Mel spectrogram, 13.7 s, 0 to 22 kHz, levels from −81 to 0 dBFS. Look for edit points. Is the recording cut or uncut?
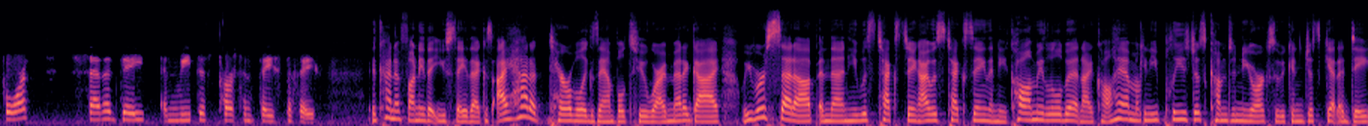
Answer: cut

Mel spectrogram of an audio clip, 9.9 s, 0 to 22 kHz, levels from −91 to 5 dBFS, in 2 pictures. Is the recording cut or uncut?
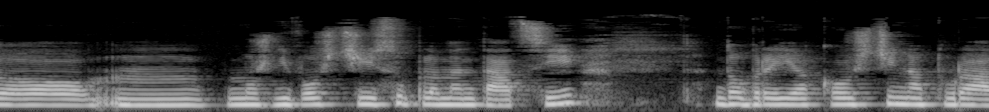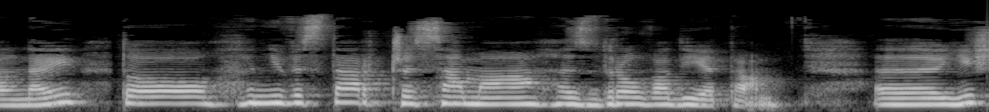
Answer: cut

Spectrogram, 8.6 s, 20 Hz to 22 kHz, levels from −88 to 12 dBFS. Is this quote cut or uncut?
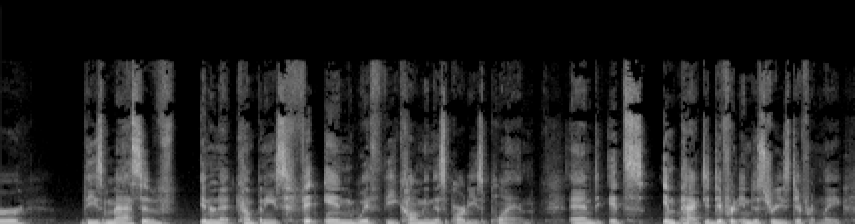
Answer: uncut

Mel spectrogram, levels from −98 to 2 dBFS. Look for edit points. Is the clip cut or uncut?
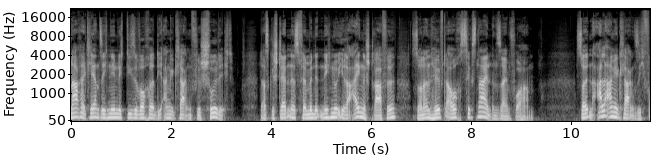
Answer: uncut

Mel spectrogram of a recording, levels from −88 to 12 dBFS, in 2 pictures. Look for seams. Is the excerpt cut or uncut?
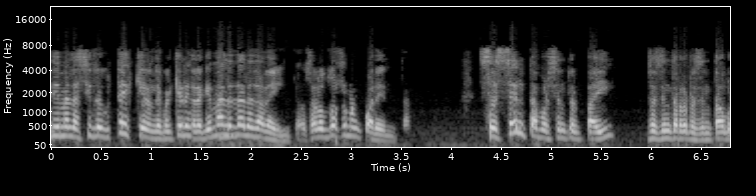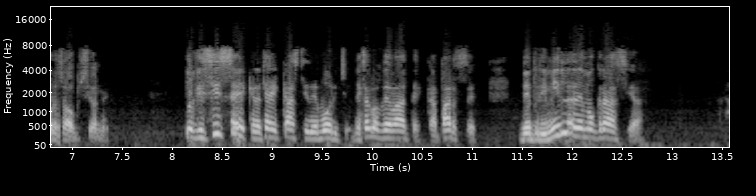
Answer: cut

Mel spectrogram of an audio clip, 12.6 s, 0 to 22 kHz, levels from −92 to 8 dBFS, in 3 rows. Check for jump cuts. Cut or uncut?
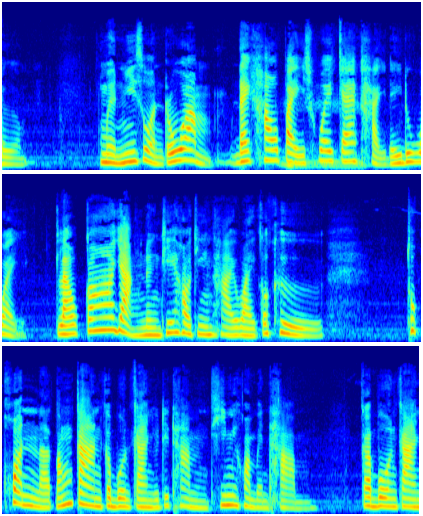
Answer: uncut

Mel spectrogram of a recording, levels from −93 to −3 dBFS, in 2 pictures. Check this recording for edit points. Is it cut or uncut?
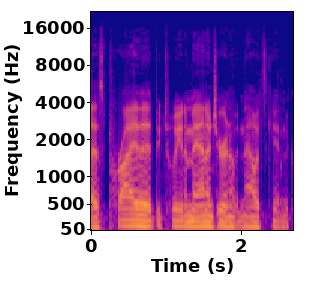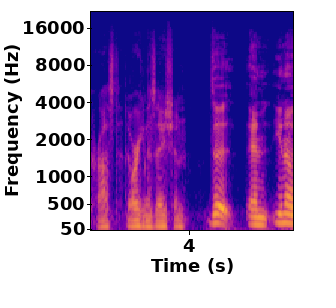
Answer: cut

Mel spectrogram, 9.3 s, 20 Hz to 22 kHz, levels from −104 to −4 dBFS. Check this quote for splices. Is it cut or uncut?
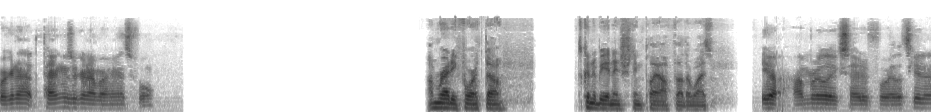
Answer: uncut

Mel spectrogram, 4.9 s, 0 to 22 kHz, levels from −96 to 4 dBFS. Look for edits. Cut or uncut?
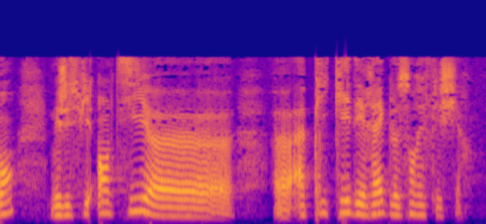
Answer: cut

